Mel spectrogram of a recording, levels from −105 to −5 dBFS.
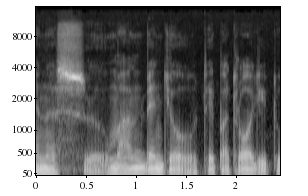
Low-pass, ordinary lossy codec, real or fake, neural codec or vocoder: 14.4 kHz; AAC, 96 kbps; fake; vocoder, 48 kHz, 128 mel bands, Vocos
